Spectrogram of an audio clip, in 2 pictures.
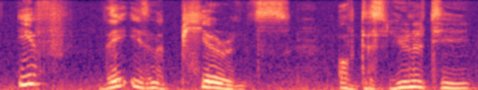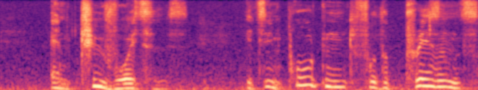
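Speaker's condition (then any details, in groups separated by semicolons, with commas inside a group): No condition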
